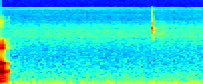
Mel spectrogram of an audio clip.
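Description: A single faint, sharp click of a computer mouse button about one and a half seconds in, against near silence.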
